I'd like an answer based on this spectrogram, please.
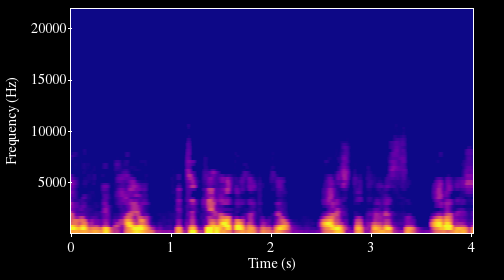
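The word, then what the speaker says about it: Aristotle: 이게 영어식 발음은요. 에러스타르예요. 에러스타르. 너무 굴렸나요? 근데 이렇게 굴려요, 원어민은. 에러스타르 이렇게 했을 때 여러분들이 과연 듣기에 나왔다고 생각해보세요. 아리스토텔레스 알아낼 수 있을까요?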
